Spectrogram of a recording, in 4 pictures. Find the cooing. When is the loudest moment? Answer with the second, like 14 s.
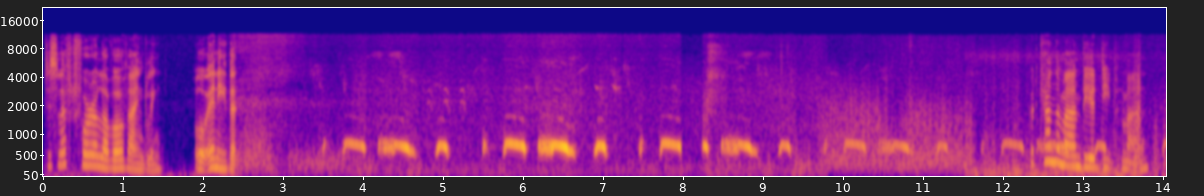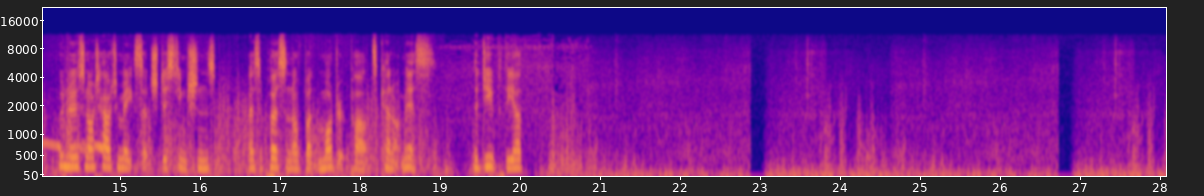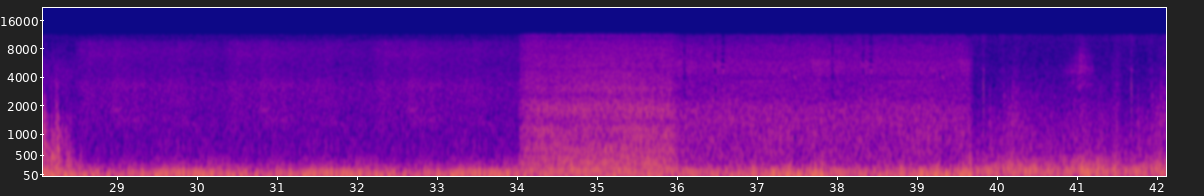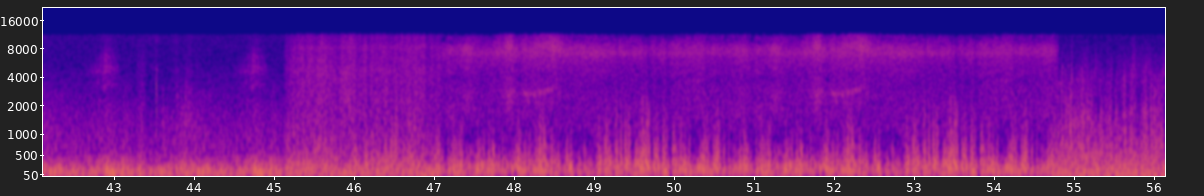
6 s.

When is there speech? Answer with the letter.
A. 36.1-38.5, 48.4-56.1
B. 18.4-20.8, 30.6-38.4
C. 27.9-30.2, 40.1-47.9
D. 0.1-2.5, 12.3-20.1
D.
